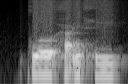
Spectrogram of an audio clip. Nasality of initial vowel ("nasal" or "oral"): oral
